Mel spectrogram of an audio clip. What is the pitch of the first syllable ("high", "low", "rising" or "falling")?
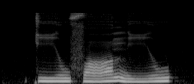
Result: low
